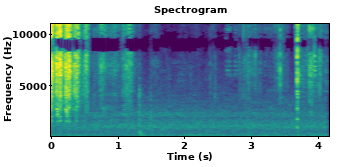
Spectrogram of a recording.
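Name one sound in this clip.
A spoon stirs rice in a metal bowl.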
